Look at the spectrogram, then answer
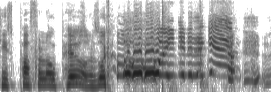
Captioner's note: laughing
